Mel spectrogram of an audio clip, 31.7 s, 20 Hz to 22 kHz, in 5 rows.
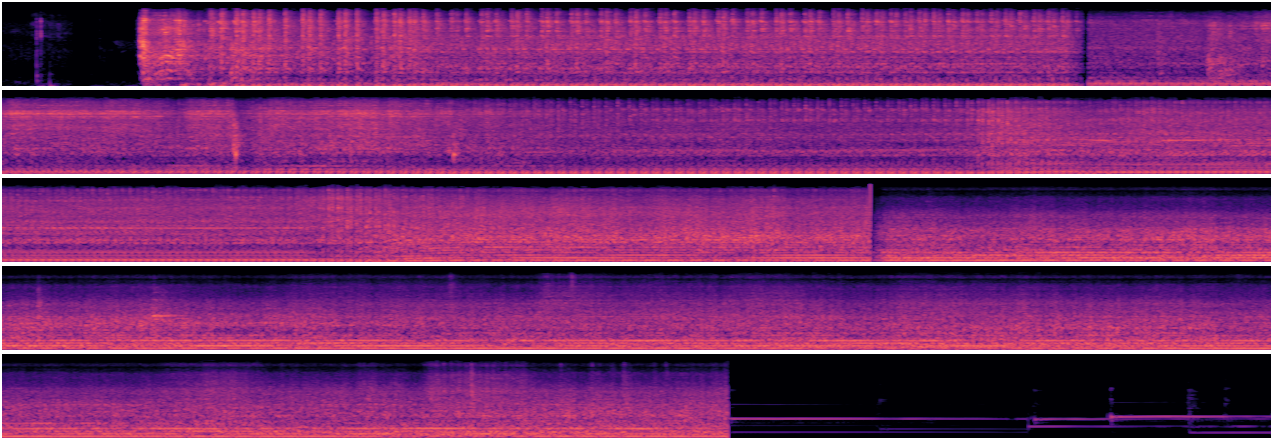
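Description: Toro TimeCutter 75750 zero-turn riding mower's engine running. Its pitch dips and climbs again in the middle as the throttle changes, then holds steady, and the sound cuts off suddenly near the end.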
